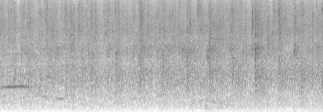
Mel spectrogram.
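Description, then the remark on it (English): A church audience claps hands steadily in praise of God, a dense, continuous patter of many hands at moderate loudness, with a faint tone briefly audible at the start and no clear speech over it. “Oh, clap your hands and praise him today.”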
